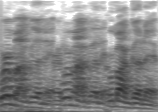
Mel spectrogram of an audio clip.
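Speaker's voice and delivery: menacing mutter.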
